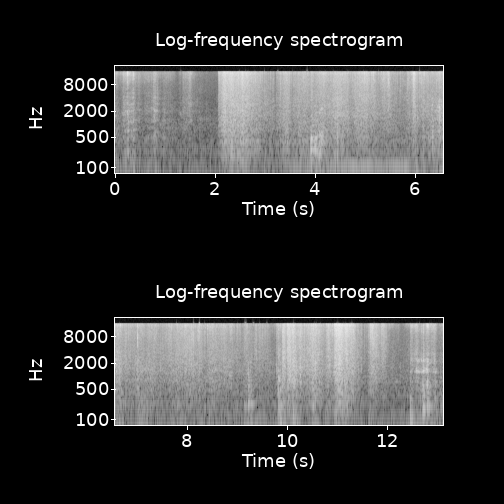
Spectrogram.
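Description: Plastic air-pillow packing and plastic wrapping crinkling and rustling as they are handled and pulled out of a cardboard box. It starts about two seconds in, runs on steadily, and is loudest near the end.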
